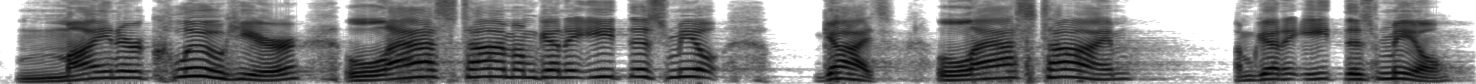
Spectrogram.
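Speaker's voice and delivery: high, slow, overdone emphasis; exaggerated hint. Preacher spells out the obvious clue to dense disciples, high and slow.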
